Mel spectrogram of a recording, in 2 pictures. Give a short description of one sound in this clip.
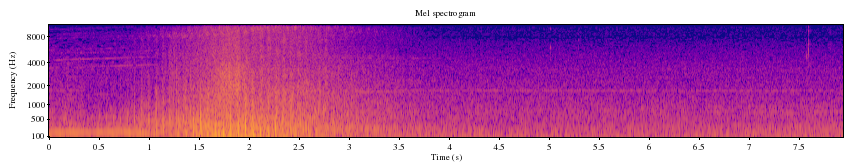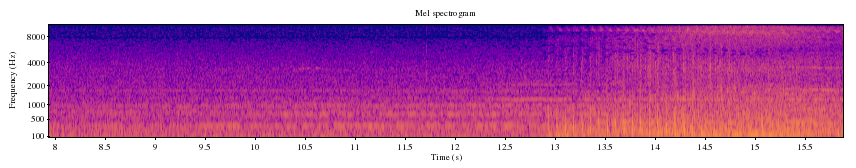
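A helicopter's rotor roars and thumps as it flies past.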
